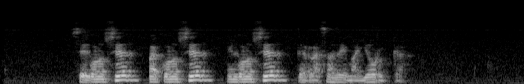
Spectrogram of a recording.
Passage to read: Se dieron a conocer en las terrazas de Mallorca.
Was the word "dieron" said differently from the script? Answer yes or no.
yes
